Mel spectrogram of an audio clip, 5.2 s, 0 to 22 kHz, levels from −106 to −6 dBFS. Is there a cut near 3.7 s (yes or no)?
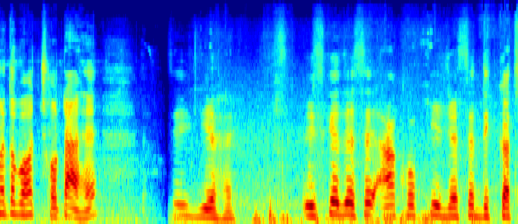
no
